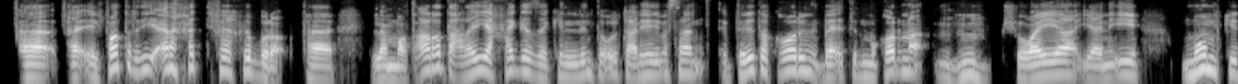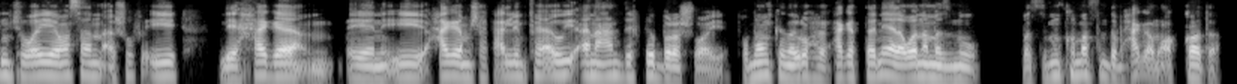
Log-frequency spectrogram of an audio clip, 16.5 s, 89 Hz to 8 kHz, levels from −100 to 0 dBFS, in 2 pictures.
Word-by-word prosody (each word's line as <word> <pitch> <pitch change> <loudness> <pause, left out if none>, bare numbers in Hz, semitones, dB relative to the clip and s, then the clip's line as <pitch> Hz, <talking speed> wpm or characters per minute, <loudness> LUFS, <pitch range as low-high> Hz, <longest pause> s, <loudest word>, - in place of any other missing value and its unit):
ف 130 - +4 0.3
فالفترة 170 - +3
دي 195 - +1
أنا 210 - +7
خدت 225 +4 -4
فيها 180 -2 -1
خبرة، 170 -3 0
فلما 120 -1 +1
اتعرض 205 - +2
عليّا 165 +7 +3
حاجة 180 0 -1
زي 130 -7 -4
ك - - -11
اللي 135 +1 -3
أنت 155 - -7
قُلت - - -3
عليها 140 +4 +2
دي 150 - -2
مثلًا، 155 0 0
ابتديت 185 +6 -1
أقارن، 185 0 +2
بقت 135 +2 0
المقارنة 170 +6 +1
اهم، 135 -1 -6
شوية 135 +5 +5
يعني 125 -2 -1
إيه، 150 -1 +1 0.3
ممكن 165 -3 +2
شوية 140 0 +1
مثلًا 145 0 -1
أشوف 145 - -11
ايه، 140 0 -2 0.3
لحاجة 120 - +3 0.3
يعني 120 -1 -2
إيه، 135 0 -1
حاجة 145 0 +3
مش 130 0 -5
هاتعلم 140 +3 -3
فيها - - -1
أوي 150 - -1
أنا 145 -1 +2
عندي 135 0 -4
خبرة 145 - +1
شوية، - - -6
فممكن 140 +2 -2
أروح 125 0 -2
للحاجة 135 +4 -1
التانية 135 +3 +1
لو 125 +1 +5
أنا 135 0 +3
مزنوق، 120 -2 -3 0.3
بس - - -11
ممكن 145 +3 -8
مثلًا 145 -2 -4
تبقى 125 -3 -7
حاجة - - -1
مؤقتة. - - -2
140 Hz, 205 wpm, -24 LUFS, 130-155 Hz, 0.3 s, أنا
